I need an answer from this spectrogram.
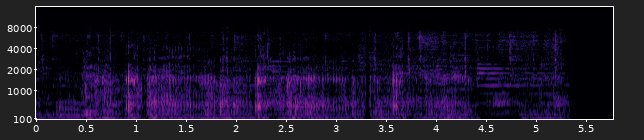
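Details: Two dominant male lions roar at sunrise on 18 July 2020, giving deep, rough, rumbling surges with sharper accents. They arrived after buffalo distress calls at a fresh buffalo carcass and roar to show dominance and drive a young male away.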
